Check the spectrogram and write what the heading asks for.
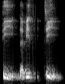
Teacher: ta atau ti ya, memiliki sifat hams, ti ya, dikeluarkan dengan baik sifat hamsnya, jangan ti saja, ti, tapi ti.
